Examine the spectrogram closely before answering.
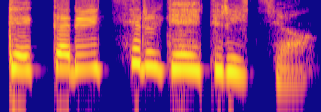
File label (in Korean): Vox Skill, kr; Xerah; kings raid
